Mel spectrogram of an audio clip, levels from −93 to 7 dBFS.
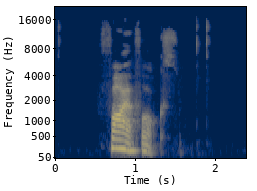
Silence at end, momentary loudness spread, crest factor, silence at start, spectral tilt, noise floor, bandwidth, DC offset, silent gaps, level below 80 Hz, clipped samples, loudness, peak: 0.9 s; 26 LU; 22 dB; 0.7 s; -5 dB/octave; -81 dBFS; 16 kHz; under 0.1%; none; -74 dBFS; under 0.1%; -23 LUFS; -6 dBFS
